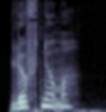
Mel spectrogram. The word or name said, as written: luftnummer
